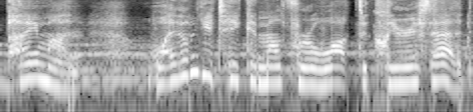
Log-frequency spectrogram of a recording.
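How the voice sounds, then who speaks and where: A woman voicing a wise, gentle young girl deity in a video game, speaking softly in a measured, reassuring way. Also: high voice, lively intonation. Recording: game audio with music behind.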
